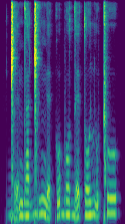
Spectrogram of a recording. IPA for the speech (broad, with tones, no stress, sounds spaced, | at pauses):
ɡ͡ǁ ḛ˨ n d æ˨ ɡ͡ǁ i˧ ŋ ḛ˨ k ṵ˧ b o˧ d ḛ˧ t o˨˦ ʎ ṵ˦ ǁ u˦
